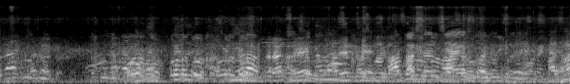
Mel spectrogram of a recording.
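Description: Several men talk loudly and excitedly close by.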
